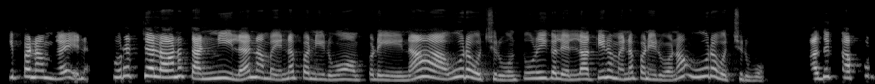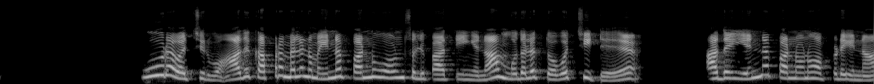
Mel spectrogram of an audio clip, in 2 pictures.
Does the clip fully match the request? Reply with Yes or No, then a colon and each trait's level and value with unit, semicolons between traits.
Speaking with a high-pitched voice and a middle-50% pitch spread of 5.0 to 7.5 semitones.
Yes: very high, 275 Hz; wide, 5.4 semitones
